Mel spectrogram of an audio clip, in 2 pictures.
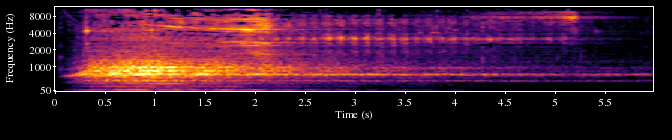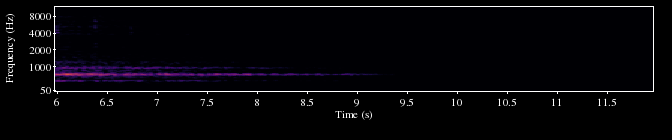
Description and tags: Alien Icewind 2
Tweaked percussion and cymbal sounds combined with synths and effects.
Air, Alien, Ambience, Artificial, Deep, Effect, Gas, Machine, Noise, SFX, Sound, Wind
